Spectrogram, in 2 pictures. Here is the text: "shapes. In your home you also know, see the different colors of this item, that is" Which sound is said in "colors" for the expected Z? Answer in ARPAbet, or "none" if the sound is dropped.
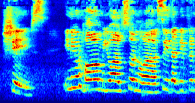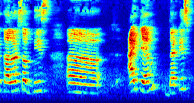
S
